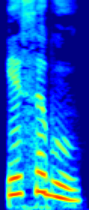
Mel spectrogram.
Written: ಎಸಕ

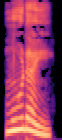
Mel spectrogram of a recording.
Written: ಮೂಡೈ

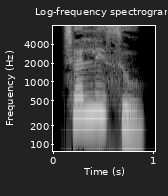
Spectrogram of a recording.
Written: ಚೆಲ್ಲಿಸು

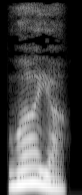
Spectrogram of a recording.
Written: ವೆಯ

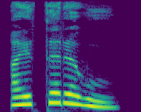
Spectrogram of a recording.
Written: ಅಯ್ತರವು

